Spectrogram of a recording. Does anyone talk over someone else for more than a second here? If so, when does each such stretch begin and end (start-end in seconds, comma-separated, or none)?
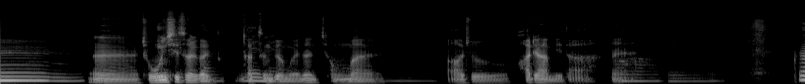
1.6-3.7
